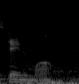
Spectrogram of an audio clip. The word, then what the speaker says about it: Denouement: How does he pronounce it? – It's Denouement. – It's Denouement. Denouement, yeah, French.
